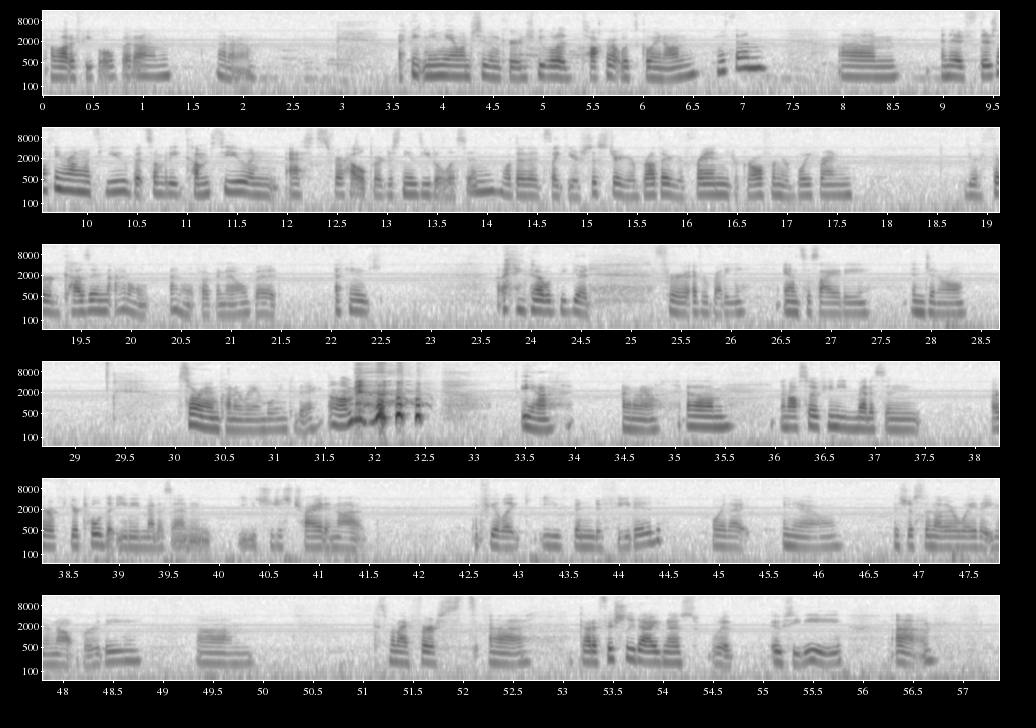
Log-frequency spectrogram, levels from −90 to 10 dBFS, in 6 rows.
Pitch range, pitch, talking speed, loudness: 160-195 Hz, 175 Hz, 150 wpm, -34 LUFS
